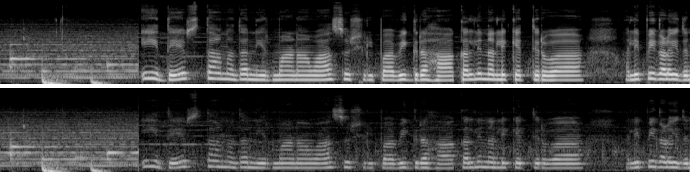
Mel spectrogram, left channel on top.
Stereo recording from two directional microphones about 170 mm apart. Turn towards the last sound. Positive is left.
turn(degrees=55)  # may be behind; listen again after turning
